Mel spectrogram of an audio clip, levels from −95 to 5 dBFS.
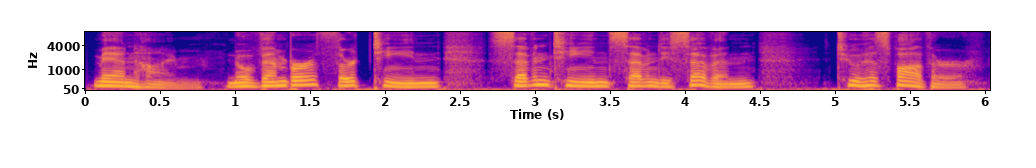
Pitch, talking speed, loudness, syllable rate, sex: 140 Hz, 90 wpm, -17 LUFS, 3.8 syllables/s, male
